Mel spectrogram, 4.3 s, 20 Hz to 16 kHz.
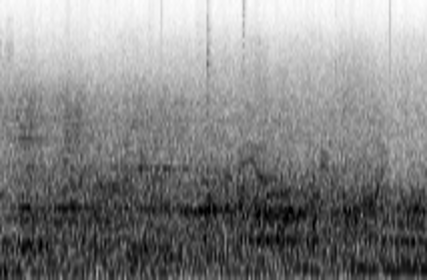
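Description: A four-year-old Alaska Airlines Airbus A321 jet at LAX airport, its engines a steady broad roar that stays loud and constant throughout, with a voice faintly present underneath.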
